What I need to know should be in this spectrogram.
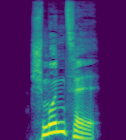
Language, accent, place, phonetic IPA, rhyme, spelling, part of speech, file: German, Germany, Berlin, [ˈʃmʊnt͡sl̩], -ʊnt͡sl̩, schmunzel, verb, De-schmunzel.ogg
- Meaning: inflection of schmunzeln: 1. first-person singular present 2. singular imperative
